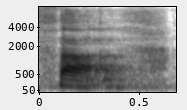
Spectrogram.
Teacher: சா நாக்கை பல்லிற்கு வெளியே சற்று வைத்து சொல்ல வேண்டும்.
